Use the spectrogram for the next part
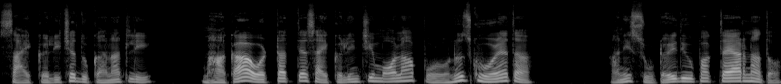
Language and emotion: Goan Konkani, sad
